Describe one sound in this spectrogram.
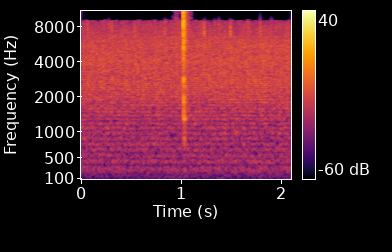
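A single short click sounds.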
